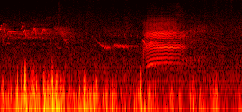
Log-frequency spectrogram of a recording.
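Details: Zwartbles lambs on a regenerative farm in County Kilkenny, Ireland, a few days after weaning, spooked by barking dogs and flocking together: several wavering bleats, ending in one loud quavering bleat, over heavy hoof thuds and rustling.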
